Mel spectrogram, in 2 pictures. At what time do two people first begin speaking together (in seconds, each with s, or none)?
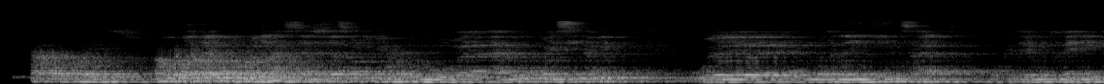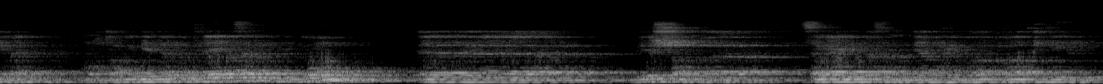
1.5 s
